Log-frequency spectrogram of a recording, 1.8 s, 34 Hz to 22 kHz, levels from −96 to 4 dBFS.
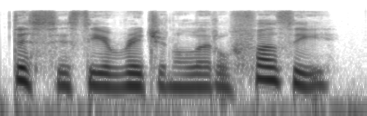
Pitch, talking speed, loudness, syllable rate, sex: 190 Hz, 195 wpm, -20 LUFS, 7.0 syllables/s, female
